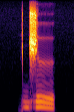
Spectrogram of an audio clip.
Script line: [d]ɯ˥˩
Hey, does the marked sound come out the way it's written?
no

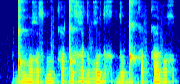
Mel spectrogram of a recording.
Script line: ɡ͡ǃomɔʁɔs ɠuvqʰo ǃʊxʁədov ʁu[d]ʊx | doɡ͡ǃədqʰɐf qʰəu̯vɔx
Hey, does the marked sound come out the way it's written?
yes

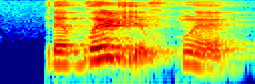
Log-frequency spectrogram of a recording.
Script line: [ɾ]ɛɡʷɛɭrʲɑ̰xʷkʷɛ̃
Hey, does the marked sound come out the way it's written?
yes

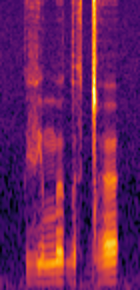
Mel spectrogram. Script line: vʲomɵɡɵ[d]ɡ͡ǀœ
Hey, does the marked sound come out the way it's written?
no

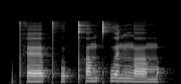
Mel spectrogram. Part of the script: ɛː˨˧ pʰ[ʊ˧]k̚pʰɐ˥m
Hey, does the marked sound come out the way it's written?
no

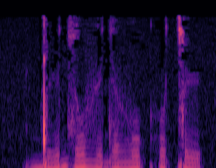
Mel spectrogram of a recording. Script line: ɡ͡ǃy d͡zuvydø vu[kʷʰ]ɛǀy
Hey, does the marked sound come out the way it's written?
yes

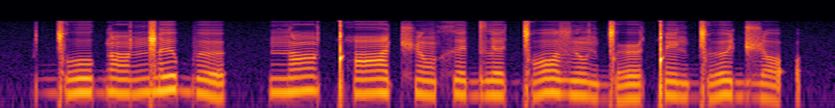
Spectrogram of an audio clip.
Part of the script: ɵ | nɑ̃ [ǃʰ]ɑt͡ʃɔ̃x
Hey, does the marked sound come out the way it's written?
yes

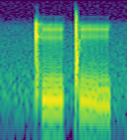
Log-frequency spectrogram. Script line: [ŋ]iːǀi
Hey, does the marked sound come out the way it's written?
no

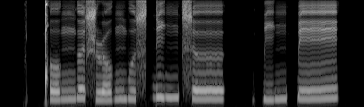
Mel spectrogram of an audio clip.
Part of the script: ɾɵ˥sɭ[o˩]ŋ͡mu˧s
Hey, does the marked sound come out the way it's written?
no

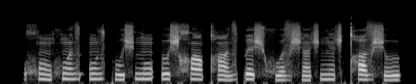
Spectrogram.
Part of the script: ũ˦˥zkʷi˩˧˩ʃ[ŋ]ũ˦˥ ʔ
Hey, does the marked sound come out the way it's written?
yes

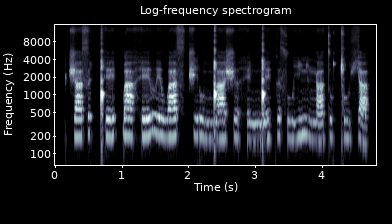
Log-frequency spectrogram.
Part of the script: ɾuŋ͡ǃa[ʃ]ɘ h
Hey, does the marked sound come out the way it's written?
yes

